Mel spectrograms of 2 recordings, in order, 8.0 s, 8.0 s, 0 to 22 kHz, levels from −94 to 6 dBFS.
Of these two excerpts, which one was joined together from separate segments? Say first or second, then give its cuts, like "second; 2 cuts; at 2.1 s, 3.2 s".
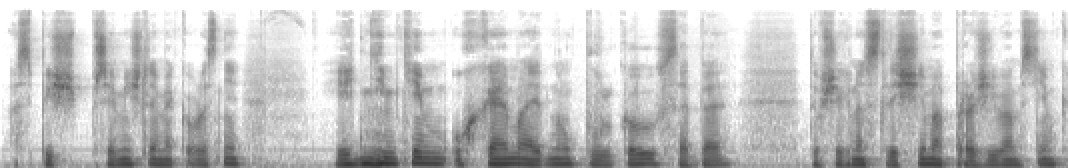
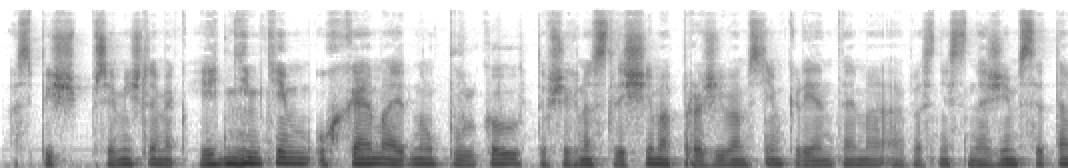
second; 2 cuts; at 1.4 s, 3.9 s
